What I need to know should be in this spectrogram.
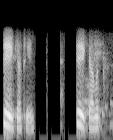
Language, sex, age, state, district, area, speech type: Dogri, female, 30-45, Jammu and Kashmir, Reasi, urban, conversation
